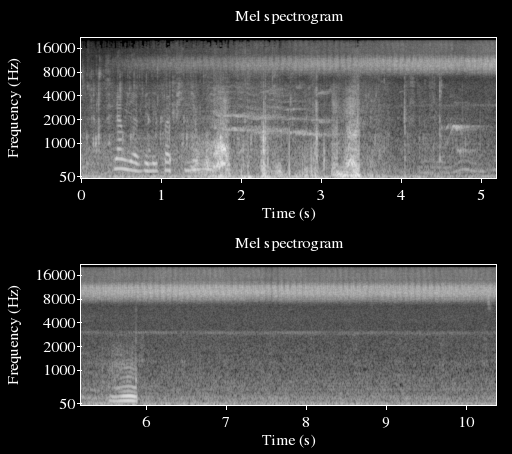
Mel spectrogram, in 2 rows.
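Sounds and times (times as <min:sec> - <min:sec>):
speech: 0:00.4 - 0:02.7
crickets chirping: 0:00.4 - 0:10.3.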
